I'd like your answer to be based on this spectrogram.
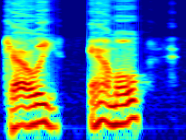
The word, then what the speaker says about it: Calle Ameln: It's pronounced Calle Ameln.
